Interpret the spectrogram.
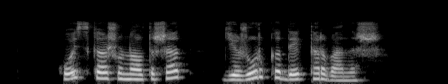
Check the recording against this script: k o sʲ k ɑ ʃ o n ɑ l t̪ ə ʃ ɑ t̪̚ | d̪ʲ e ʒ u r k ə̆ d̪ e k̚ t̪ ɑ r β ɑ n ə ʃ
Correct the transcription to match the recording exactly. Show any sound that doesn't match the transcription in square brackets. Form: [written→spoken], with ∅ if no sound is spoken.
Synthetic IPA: k o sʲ k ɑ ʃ o n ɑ l t̪ ə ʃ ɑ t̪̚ | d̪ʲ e ʒ u r k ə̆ d̪ e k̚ t̪ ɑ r β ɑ n ə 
